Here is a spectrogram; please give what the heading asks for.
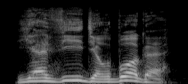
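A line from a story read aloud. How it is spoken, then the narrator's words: Hissed. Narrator (Russian): прошипел Урия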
